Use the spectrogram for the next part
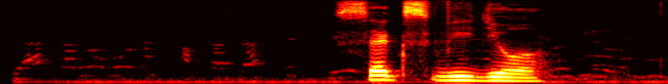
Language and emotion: Russian, neutral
